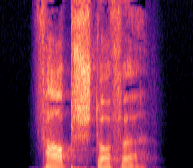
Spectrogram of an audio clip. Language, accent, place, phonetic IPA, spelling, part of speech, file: German, Germany, Berlin, [ˈfaʁpˌʃtɔfə], Farbstoffe, noun, De-Farbstoffe.ogg
- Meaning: nominative/accusative/genitive plural of Farbstoff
